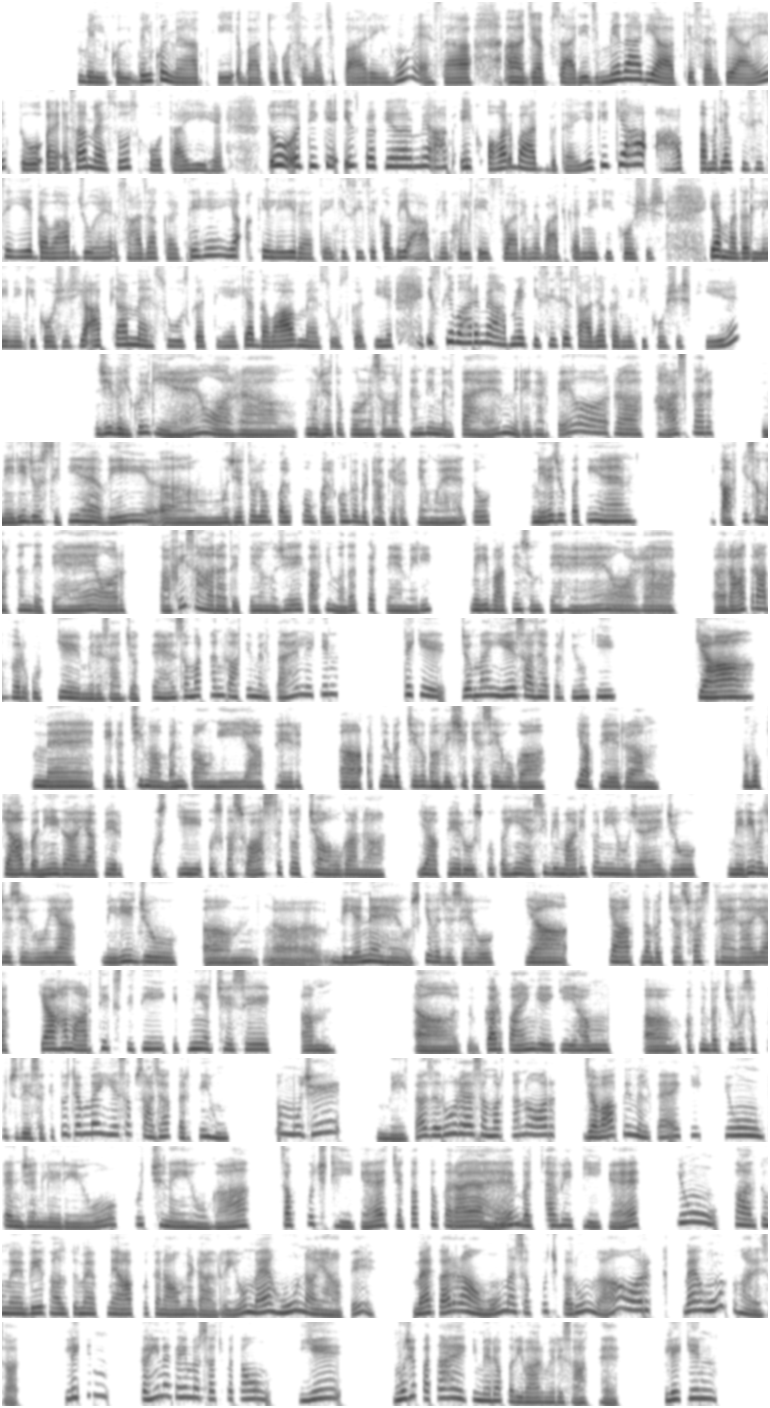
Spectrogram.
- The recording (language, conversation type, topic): Hindi, advice, सफलता के दबाव से निपटना
- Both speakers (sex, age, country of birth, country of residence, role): female, 30-34, India, India, advisor; female, 45-49, India, India, user
- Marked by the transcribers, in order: in English: "टेंशन"; in English: "चेकअप"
